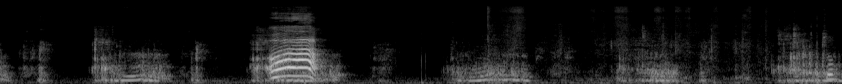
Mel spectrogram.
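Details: Pug with encephalitis during a recurring seizure, indoors in a small room: low growling, rough grunting bursts, and one high, strained whine with stacked overtones near the three-second mark.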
